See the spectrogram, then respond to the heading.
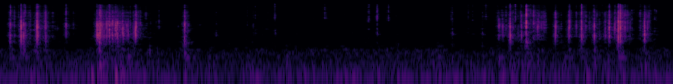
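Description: A utility-knife blade carves a hand-sized, solid mint-green soap bar into small crunchy cubes. Bursts of crisp, bright crunching and clicking come at the start and again near the end, with a quiet stretch of sparse small ticks in between.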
